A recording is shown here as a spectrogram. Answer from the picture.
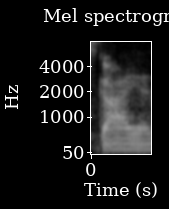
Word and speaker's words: Gaia: Okay, what I kind of hope, since I don't believe Gaia, how do you say her name? How do you say it? It's Gaia.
